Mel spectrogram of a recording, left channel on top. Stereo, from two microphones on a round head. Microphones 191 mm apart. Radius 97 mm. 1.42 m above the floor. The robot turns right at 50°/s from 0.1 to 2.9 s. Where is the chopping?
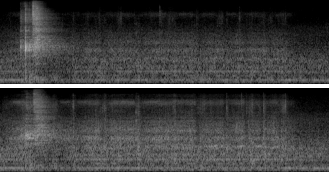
50° left (ahead or behind), 0.7 m; by 0.5 s 60° left (ahead or behind), 0.7 m.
